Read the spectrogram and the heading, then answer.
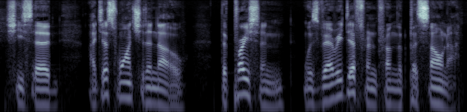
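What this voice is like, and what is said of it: Imitated Queens New York accent. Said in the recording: “in her Queensian accent, which I can imitate a little bit”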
